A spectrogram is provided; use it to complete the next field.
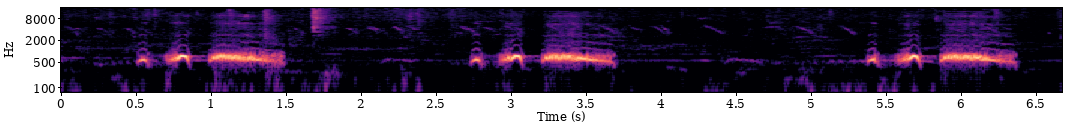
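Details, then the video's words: Spotted dove calling, a recording meant as a lure to prompt doves to call. Three evenly spaced phrases, roughly every two and a half seconds: two quick clipped notes, then a drawn-out mellow coo, in a quiet setting. "tekukur super gacor suara burung derkuku"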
